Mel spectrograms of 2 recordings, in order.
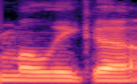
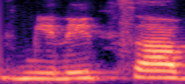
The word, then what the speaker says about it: Milica: much for being here Malika I hope I'm saying your name right is that the right way to say it actually you pronounce it milita but I'm used to in the US it's Melissa Mia whatever it is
